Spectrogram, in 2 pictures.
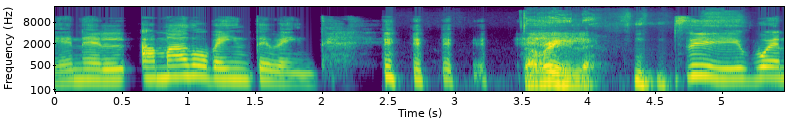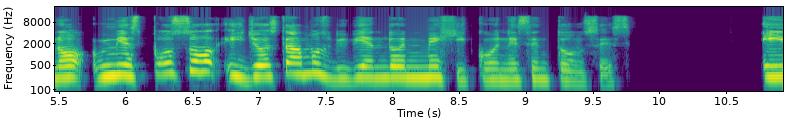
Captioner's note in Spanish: risas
